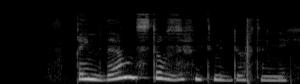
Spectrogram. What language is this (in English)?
Kabyle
